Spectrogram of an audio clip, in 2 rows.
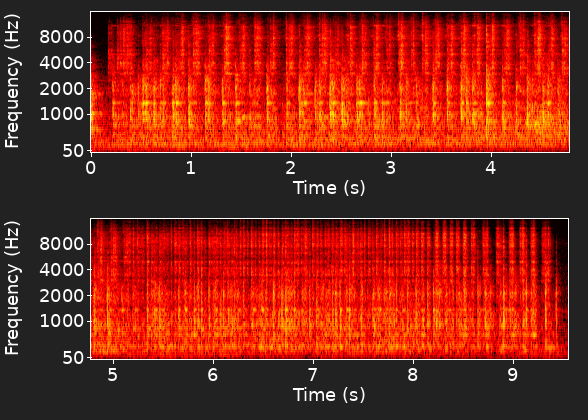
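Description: A coil winding machine winds wire for a KIJ-111 ceiling fan, giving a steady, fast rasping whir with a fine rapid texture that runs continuously close up, with no talking.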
